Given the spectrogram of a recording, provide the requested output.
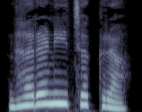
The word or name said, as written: ಧರಣೀಚಕ್ರ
